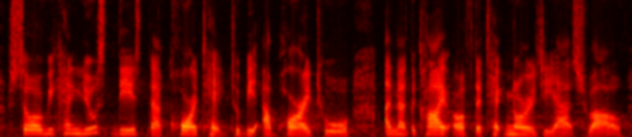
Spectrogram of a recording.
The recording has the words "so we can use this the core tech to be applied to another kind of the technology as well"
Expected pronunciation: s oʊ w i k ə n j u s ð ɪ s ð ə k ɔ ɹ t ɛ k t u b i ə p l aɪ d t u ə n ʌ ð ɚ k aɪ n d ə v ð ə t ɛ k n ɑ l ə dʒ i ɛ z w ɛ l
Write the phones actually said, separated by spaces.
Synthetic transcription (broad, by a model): s oʊ w i k ə n j u s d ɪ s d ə k ɔ ɹ t ɛ k t u b i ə p aɪ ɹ t u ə n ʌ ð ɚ k aɪ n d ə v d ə t ɛ k n ɑ l ə dʒ i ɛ s w ɛ l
